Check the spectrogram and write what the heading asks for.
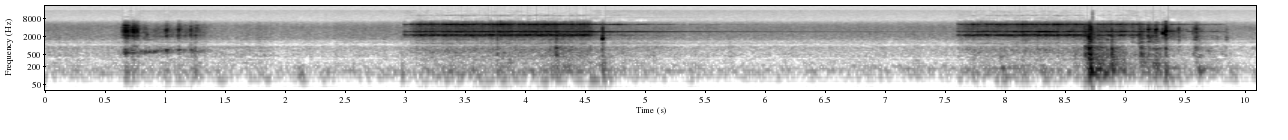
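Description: Old electric telephone bell ringing twice, each ring under about two and a half seconds with a steady metallic jangle; the call is answered right after. A sharp knock sounds during the second ring.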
